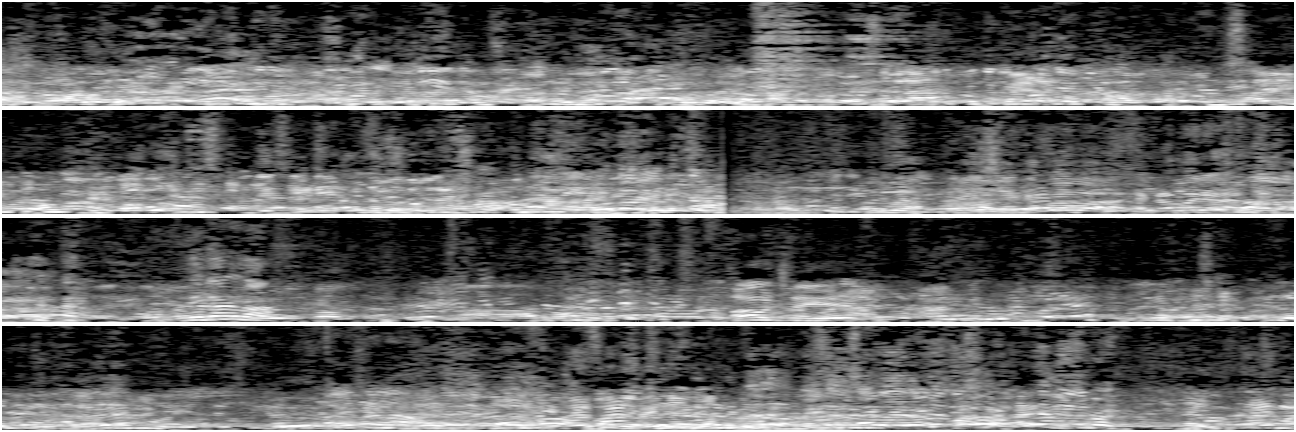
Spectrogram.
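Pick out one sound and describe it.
A large crowd of men and women shouts and chatters loudly close by.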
